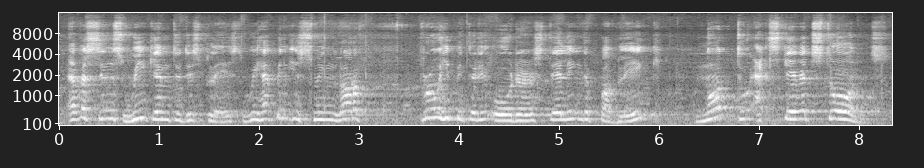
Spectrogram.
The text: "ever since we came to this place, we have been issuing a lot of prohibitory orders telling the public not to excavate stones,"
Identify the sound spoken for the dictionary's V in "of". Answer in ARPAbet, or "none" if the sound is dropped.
F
